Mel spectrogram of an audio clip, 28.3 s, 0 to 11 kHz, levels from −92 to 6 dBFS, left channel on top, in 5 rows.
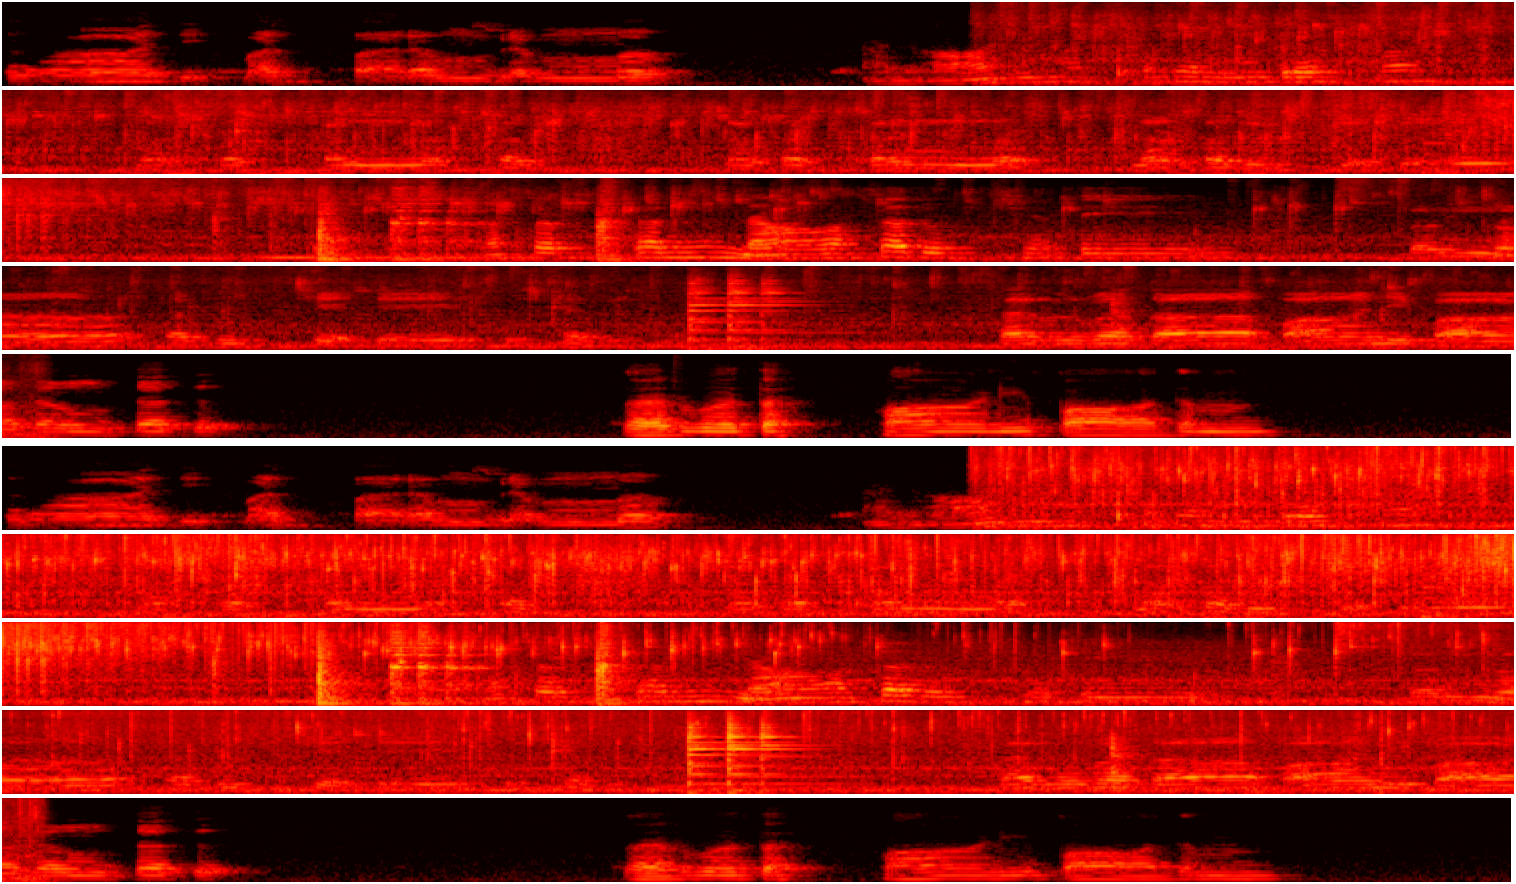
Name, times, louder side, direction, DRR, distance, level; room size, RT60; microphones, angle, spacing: voice 1, 0.0-1.1 1.3-2.5 3.1-3.8 6.2-7.7 8.4-11.3 16.3-16.4 16.6-19.6 20.7-23.5, left 1 dB, 5° left, 1.0 m, -48 dB
voice 2, 3.2-5.4 12.3-15.9 16.9-17.0, left 2 dB, 60° left, 1.0 m, -48 dB
sound 1, 3.6-22.8, right 13 dB, 70° right, 0.3 m, -40 dB
voice 3, 25.0-25.7 26.0-27.4, left 6 dB, 85° left, 0.5 m, -43 dB
4.6 x 2.8 x 2.7 m
head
